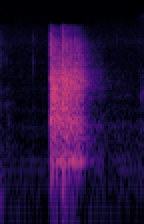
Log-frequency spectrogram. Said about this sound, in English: But for our purposes, I thought what we could use to create some expansion would be a nice firecracker. And so we're going to throw this into this bucket and just kind of see what happens.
